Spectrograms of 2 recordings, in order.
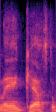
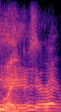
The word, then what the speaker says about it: Lancaster: Lancaster, we call it down here, but it's Lancaster up there in Dallas. We tease him. We tease him and mispronounce it on purpose down here.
